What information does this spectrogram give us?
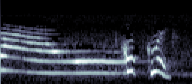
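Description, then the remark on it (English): A cat meows in a long, drawn-out tone that slowly falls, followed by two shorter rising-and-falling meows close together, heard clearly and alone. “Now you're just going to sneak out of it, all by pretending to be a plain old cat.”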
